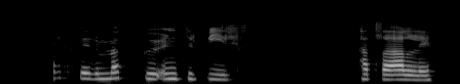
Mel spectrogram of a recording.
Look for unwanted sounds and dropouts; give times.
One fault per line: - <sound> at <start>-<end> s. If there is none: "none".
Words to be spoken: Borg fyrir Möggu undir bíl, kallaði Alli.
none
